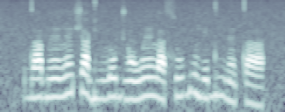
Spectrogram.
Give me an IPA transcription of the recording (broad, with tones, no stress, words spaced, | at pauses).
da˧bɛ̃˧ lɛ̃˦ʃa˦˨ɡi˨ lo˧d͡ʒɔ̃˨wɛ̃˧ la˨su˨˦ɡu˦˨je˨˦ di˦˨ɾɛ̃˨ ta˨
